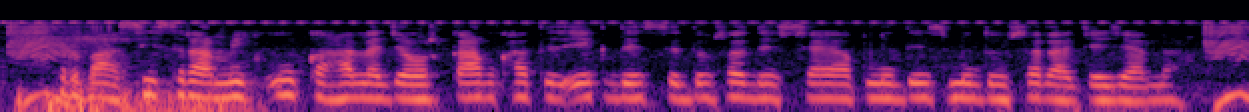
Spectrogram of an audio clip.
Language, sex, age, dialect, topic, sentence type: Bhojpuri, female, 18-24, Southern / Standard, agriculture, statement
